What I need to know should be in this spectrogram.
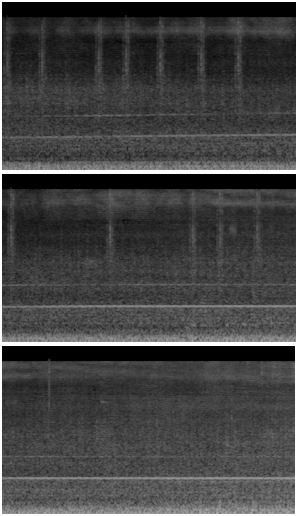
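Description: Wheels clatter rhythmically on the rails.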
